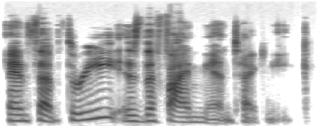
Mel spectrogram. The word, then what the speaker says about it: Feynman: And step three is the fine man technique. See the spelling but pronounced like fine man where you prove you actually understand.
